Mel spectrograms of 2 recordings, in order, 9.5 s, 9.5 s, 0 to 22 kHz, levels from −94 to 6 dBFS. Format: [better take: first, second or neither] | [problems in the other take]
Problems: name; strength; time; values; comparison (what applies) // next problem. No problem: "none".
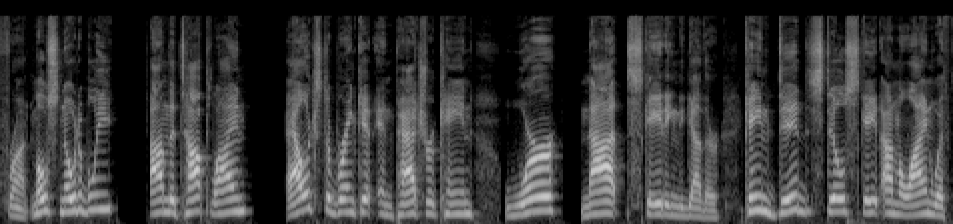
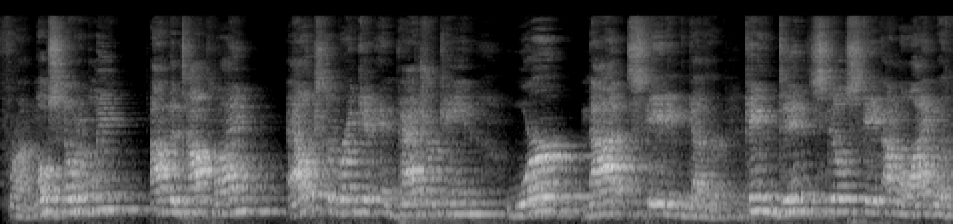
first | room echo; noticeable; dies away in 1.1 s // off-mic speech; far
